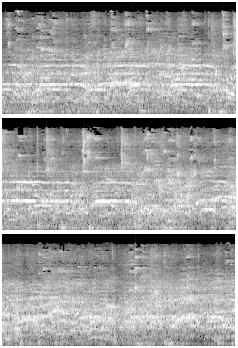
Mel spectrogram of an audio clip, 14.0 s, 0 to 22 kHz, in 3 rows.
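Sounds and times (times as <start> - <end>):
voices echoing in gym: 0.0 - 14.0.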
